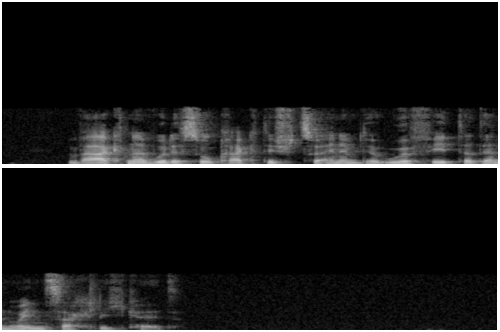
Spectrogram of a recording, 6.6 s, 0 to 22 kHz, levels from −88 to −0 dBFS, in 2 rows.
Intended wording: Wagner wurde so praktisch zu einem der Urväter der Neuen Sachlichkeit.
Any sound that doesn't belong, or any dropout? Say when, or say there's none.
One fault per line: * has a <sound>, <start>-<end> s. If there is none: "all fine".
all fine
